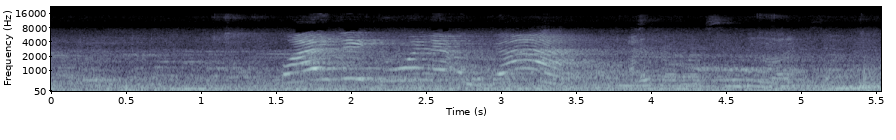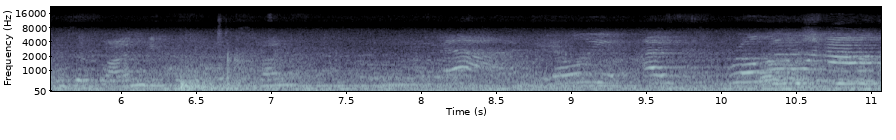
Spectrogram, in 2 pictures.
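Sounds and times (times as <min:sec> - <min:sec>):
children chattering: 0:07.7 - 0:11.0.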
